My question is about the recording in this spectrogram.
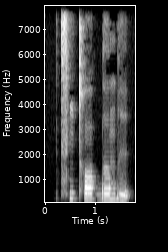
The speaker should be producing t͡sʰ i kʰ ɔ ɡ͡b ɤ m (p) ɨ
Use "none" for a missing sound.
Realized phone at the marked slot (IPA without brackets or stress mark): b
